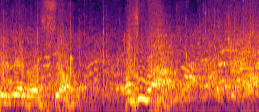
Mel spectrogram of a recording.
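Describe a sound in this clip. A crowd cheers and shouts near by.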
